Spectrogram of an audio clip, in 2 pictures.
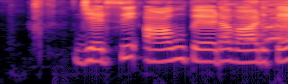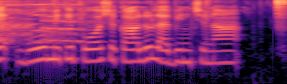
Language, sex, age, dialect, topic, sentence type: Telugu, female, 18-24, Central/Coastal, agriculture, question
